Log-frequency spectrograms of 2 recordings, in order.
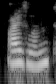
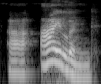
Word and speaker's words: island: And so we have island. The S is completely silent. We do not pronounce the S.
